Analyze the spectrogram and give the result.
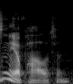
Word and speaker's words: Neapolitan: If you want to be fancy with it, you can say Neapolitan. – Is right? Neapolitan the correct pronunciation? Have we just been saying it wrong the whole time? – It's Neapolitan. Neapolitan.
